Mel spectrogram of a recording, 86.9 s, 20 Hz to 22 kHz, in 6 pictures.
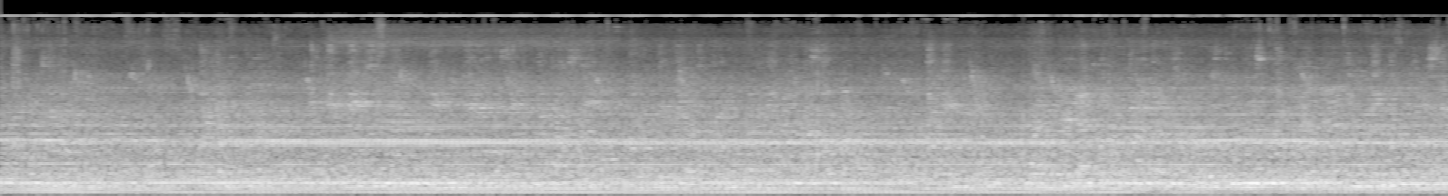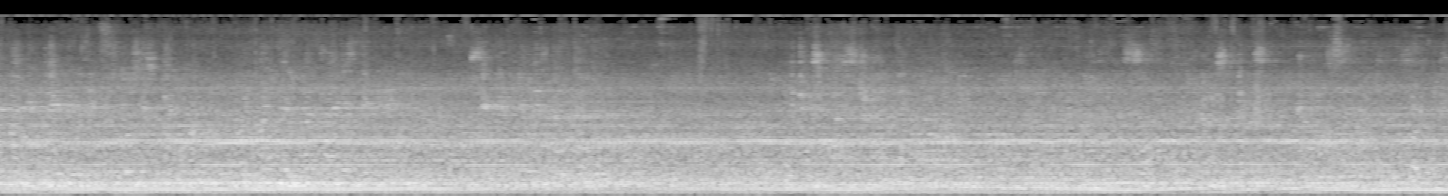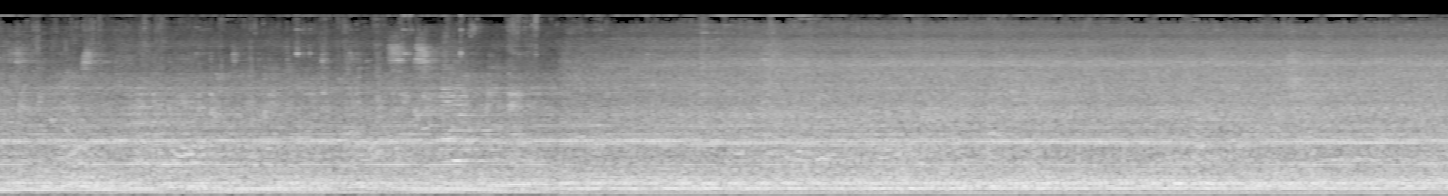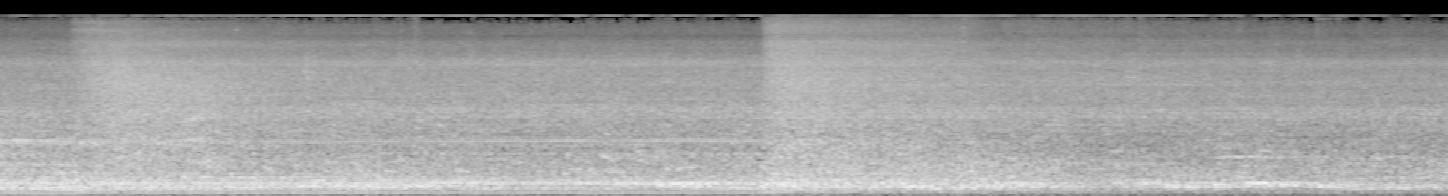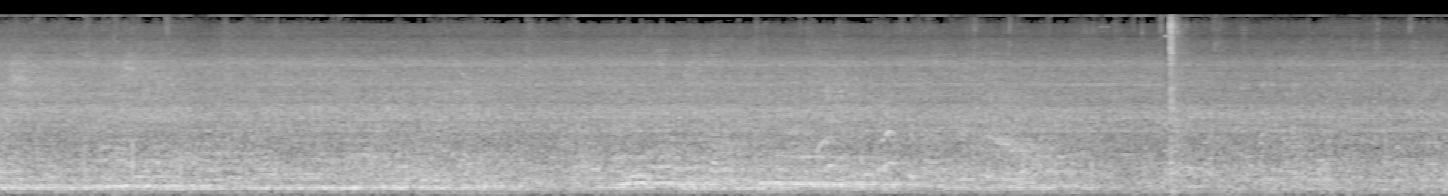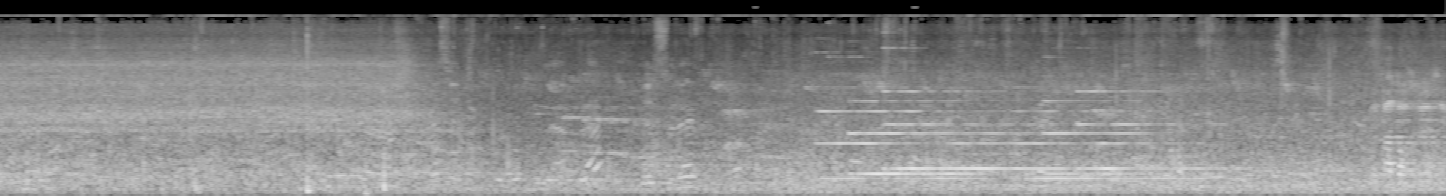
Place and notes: {
  "title": "paris, gare d'austerlitz, at ticket barriers",
  "date": "2009-12-12 13:12:00",
  "description": "inside the station at the ticket barriers as a train arrives. announcements, passing steps, voices and station waggons\ninternational cityscapes - social ambiences and topographic field recordings",
  "latitude": "48.84",
  "longitude": "2.36",
  "altitude": "39",
  "timezone": "Europe/Berlin"
}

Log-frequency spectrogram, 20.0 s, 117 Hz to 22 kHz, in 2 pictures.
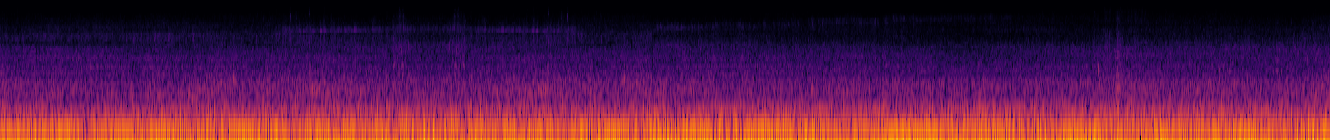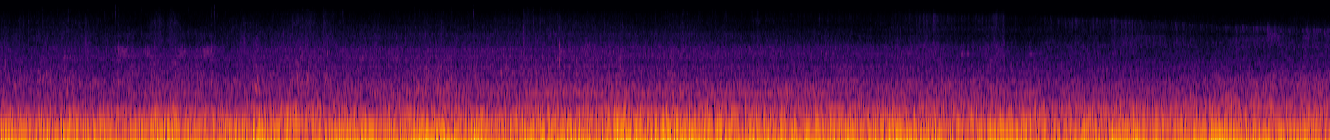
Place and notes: {
  "title": "Quai Voltaire, Paris, France - (384) Waves of the Seine",
  "date": "2018-09-27 16:32:00",
  "description": "Waves of the Seine, tourist cruisers and city ambient around Louvre.\nrecorded with Soundman OKM + Sony D100\nsound posted by Katarzyna Trzeciak",
  "latitude": "48.86",
  "longitude": "2.33",
  "altitude": "47",
  "timezone": "Europe/Paris"
}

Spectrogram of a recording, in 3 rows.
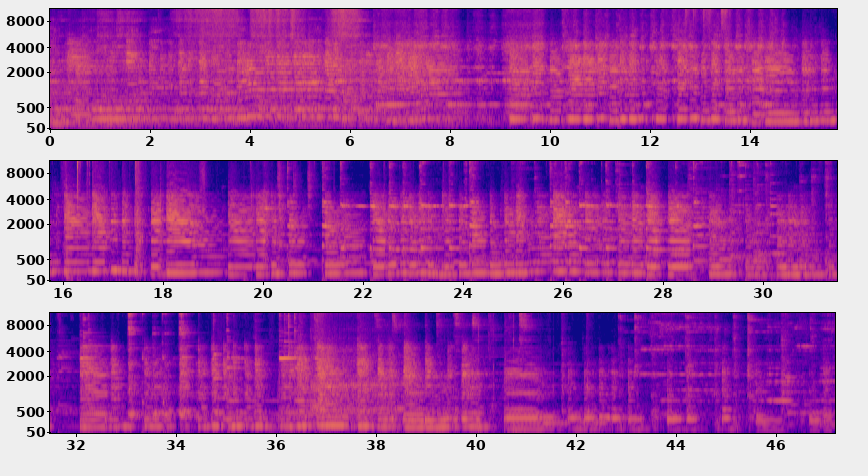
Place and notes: {
  "title": "Ligovsky Ave, St Petersburg, Russia - Sound Museum - part 1",
  "date": "2016-07-27 17:30:00",
  "description": "Binaural recordings. I suggest to listen with headphones and to turn up the volume.\nIt's the Museum of Sound, placed in St. Peterburg. Here, people (and also me) playing with strange instruments.\nRecordings made with a Tascam DR-05 / by Lorenzo Minneci",
  "latitude": "59.93",
  "longitude": "30.36",
  "altitude": "23",
  "timezone": "Europe/Moscow"
}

